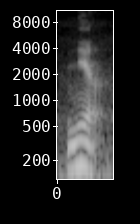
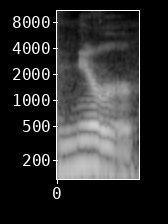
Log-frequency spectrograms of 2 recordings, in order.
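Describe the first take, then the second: First: The word is said in a relaxed, casual way. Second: The word is said with careful, harder enunciation. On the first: "how I pronounce the word mirror" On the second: "If I wanted to enunciate harder"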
